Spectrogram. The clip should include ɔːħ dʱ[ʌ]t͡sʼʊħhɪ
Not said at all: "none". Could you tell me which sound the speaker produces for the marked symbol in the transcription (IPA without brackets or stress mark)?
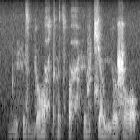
ə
